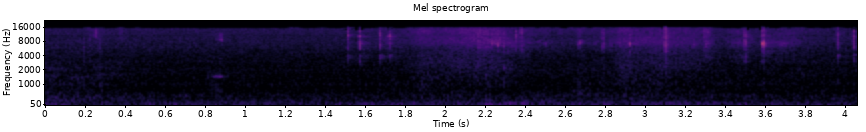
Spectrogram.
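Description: Near silence: faint room tone with a few faint, isolated clicks, the clearest one near the end.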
